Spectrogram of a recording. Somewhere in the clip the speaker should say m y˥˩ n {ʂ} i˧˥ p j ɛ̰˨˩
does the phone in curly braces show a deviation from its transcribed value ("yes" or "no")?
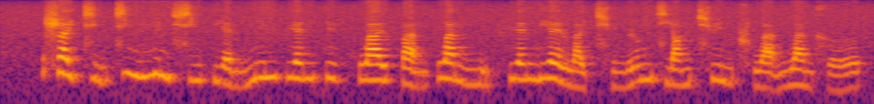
yes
